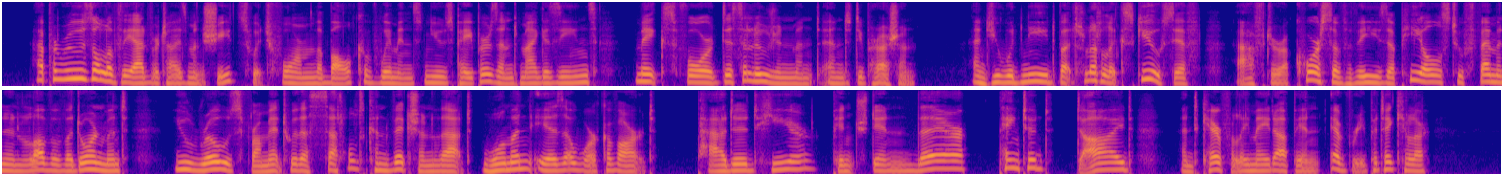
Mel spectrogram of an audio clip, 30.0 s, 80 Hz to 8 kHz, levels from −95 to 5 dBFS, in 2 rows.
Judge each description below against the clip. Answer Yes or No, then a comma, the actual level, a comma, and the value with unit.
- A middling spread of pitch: Yes, average, 3.8 semitones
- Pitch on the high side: No, medium, 175 Hz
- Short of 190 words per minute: Yes, average, 140 wpm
